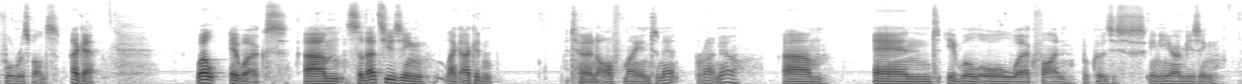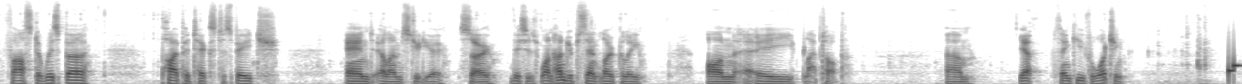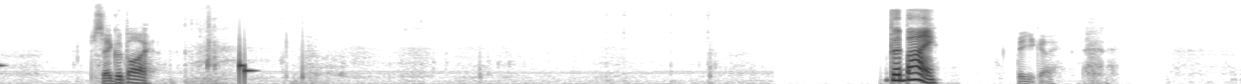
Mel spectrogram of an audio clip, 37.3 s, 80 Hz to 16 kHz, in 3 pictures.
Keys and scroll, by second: 24.4 ctrl+alt+r, 26.9 ctrl+alt+r.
